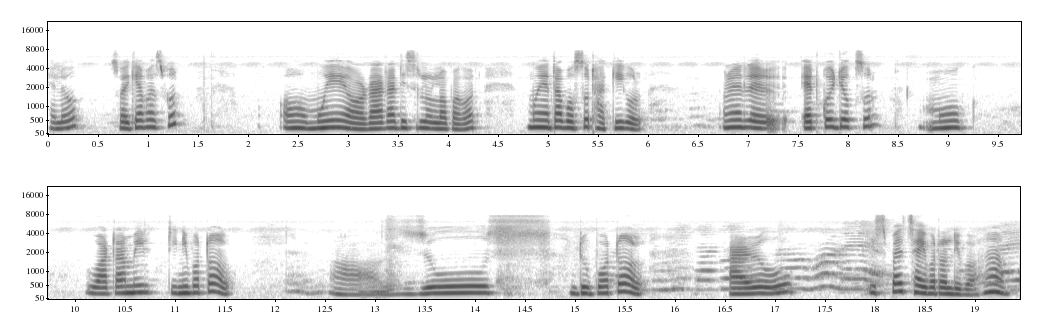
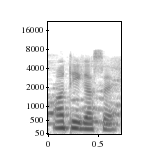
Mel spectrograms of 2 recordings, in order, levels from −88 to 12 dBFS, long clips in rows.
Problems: constant background noise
